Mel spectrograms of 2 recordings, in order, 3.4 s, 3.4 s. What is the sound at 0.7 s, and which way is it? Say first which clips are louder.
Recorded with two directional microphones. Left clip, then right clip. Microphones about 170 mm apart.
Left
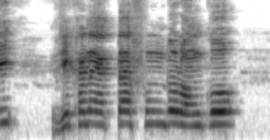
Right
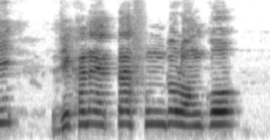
Speech: left 6 dB; 25° left (ahead or behind).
